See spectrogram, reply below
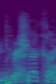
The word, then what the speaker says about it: Pacheco: I mean, Mahomes, Kelsey, just that whole team, Pacheco. Oh, I probably mispronounced that name. – But no, Pacheco, you got it.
